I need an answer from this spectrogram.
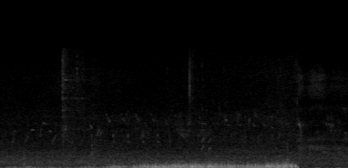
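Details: Red deer (Cervus elaphus) stag, exhausted after losing rut fights, at a river where it went to drink and rest, gives a single deep, hoarse roar lasting about two seconds that ends abruptly, over a faint outdoor rumble.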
